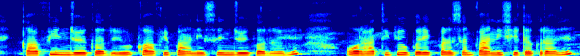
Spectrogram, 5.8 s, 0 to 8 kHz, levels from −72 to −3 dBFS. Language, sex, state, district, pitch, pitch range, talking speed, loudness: Hindi, female, Jharkhand, Sahebganj, 245 Hz, 230-260 Hz, 250 wpm, -15 LUFS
